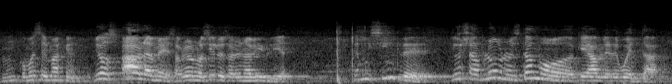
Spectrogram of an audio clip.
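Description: A man preaches in a fairly high voice. His style is chatty, and he keeps checking in with the congregation and cracking small jokes. The recording is roomy and a little dull. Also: sing-song, fast, a little hiss or hum. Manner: conversational preaching with frequent questions to the congregation and joking asides. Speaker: pastor. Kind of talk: sermon.

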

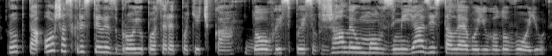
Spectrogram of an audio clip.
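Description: A woman narrating a fantasy novel as an audiobook in a steady, expressive reading. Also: a little high. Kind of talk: scripted narration.

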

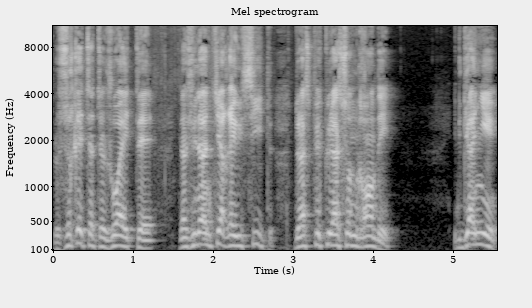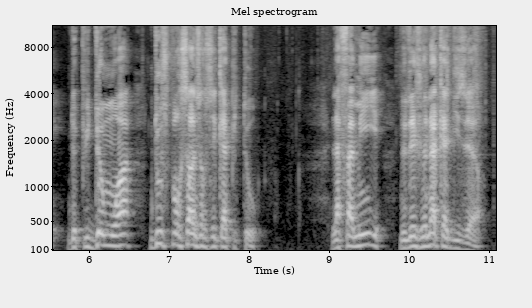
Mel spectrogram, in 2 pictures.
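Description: A man narrating a classic novel as an audiobook in a measured, expressive way. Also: mid-range voice, breathy edge.

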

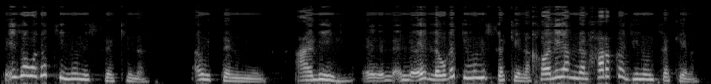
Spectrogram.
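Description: Fast-talking Egyptian woman teaching. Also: on the high side, very animated, mellow, low-quality recording. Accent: Egyptian Arabic. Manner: explains patiently, repeats sounds to demonstrate, many drawn-out fillers. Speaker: Quran recitation teacher. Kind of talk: classroom lesson.

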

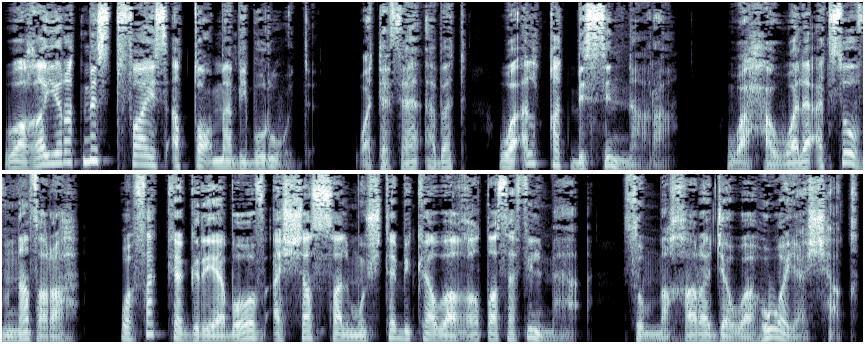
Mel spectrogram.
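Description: A man narrating a literary story in a measured audiobook reading. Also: mid-range voice, sing-song, darkish tone, husky, no room sound, clean studio sound.

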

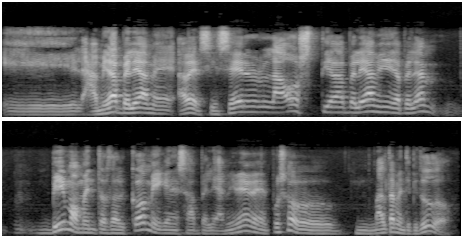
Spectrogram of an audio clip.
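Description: A man co-hosting a podcast chats casually about films in an animated, mid-range voice at a normal speed. He rambles, swears freely, and scatters fillers and tag questions throughout.

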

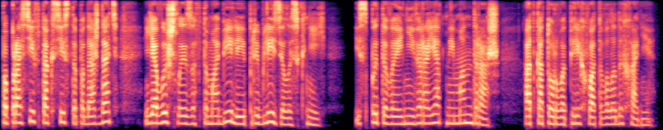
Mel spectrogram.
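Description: Lower-voiced woman reading a story. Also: steady tone, brisk, darkish tone, no echo, clean studio sound. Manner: emotional, pleading in dialogue. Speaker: audiobook narrator. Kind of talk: first-person audiobook narration.

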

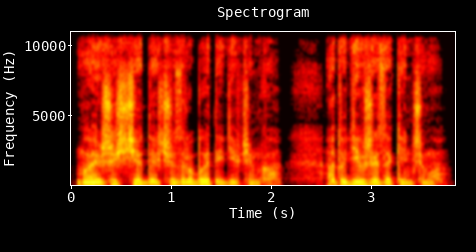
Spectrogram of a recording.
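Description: A man reading an audiobook voices a steady stable master who talks softly and soothingly. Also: fairly quick, slightly rough, dry recording, studio quality. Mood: gentle. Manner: soft, soothing, low murmur.

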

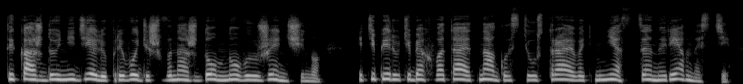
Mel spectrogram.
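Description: A woman voicing a trapped young wife who fights back with raised, shouting accusations. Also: on the high side, animated, unhurried, breathy edge, no echo, studio quality, pitched above the performer's own voice. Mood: defiant.

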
